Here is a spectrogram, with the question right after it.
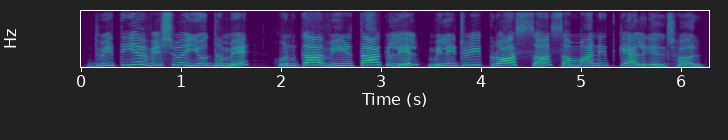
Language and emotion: Maithili, neutral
